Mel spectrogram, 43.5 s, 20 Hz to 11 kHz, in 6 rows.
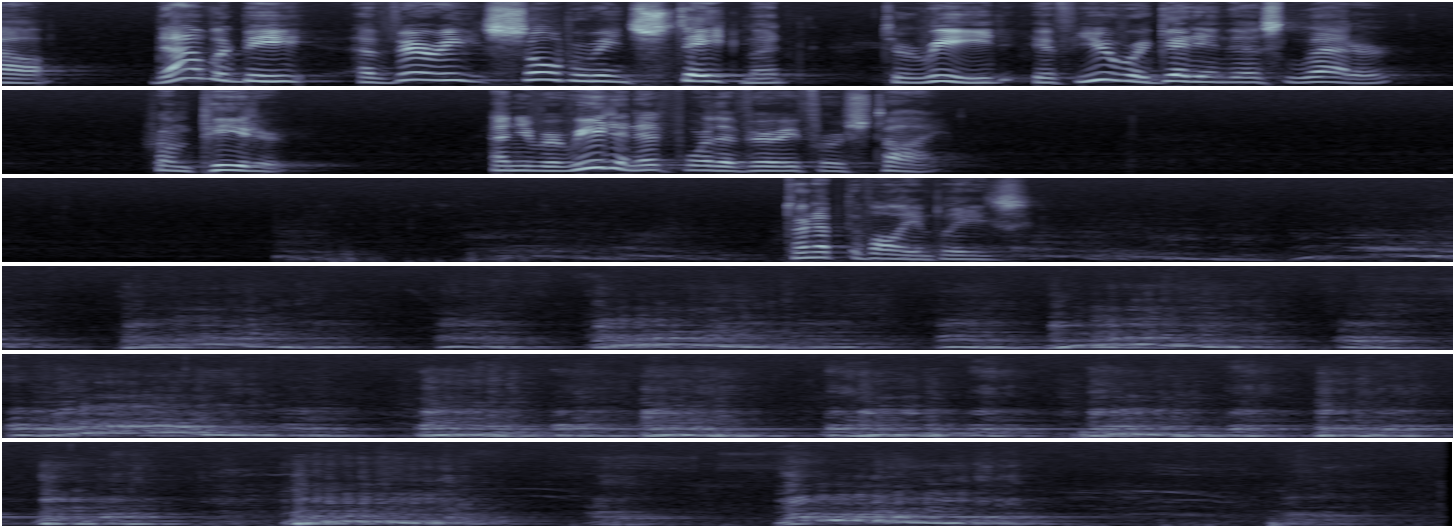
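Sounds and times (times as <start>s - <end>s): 
speech: 0.0s - 7.0s, 8.0s - 8.8s, 9.8s - 12.0s, 18.5s - 19.8s
lion roaring: 15.9s - 18.3s, 19.6s - 41.7s, 42.7s - 43.4s.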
